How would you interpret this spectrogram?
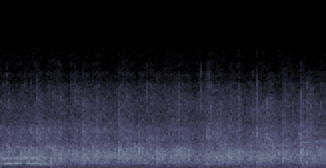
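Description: A large crowd applauds God steadily, a dense wash of many hands clapping at once, sustained and fairly loud throughout with no pause.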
